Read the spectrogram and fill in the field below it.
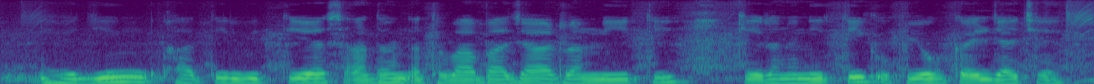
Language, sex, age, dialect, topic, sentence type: Maithili, male, 18-24, Eastern / Thethi, banking, statement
